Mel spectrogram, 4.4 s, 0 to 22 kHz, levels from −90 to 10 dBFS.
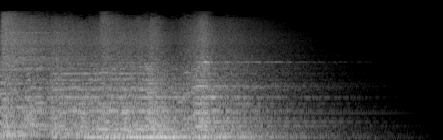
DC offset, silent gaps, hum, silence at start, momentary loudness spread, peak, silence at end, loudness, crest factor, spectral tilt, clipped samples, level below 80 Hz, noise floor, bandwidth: under 0.1%; none; none; 0 s; 14 LU; -4 dBFS; 1.45 s; -19 LUFS; 16 dB; -5.5 dB/octave; under 0.1%; -36 dBFS; -77 dBFS; 15.5 kHz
